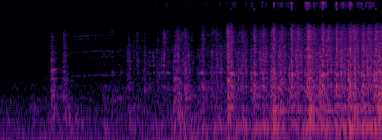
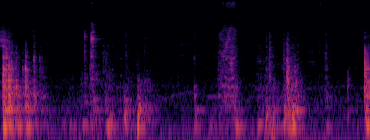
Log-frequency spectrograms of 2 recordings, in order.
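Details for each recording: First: Restored rusty antique Singer treadle sewing machine after repair: speeds up to an even quick clatter about three stitches a second, smooth without binding; sews fine. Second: Old Singer sewing machine with a foot treadle, during restoration: irregular wooden rubbing and creaking as the treadle rocks, noise heard even without it turning properly; to be fixed.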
